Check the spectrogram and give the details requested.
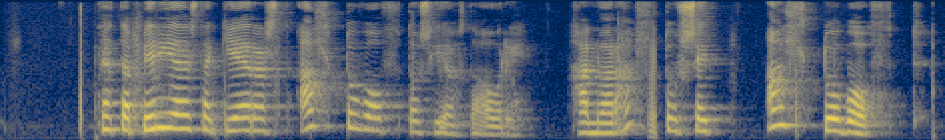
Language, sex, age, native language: Icelandic, female, 50-59, Icelandic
